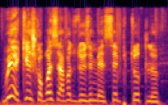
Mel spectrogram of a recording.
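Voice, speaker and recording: A young man with a Québécois accent chats about sports in an excitable, slangy way, swearing freely. His voice sits a little on the high side, and faint music plays beneath him. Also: racing. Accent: Québécois French. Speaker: podcast host. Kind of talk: casual sports chat.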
